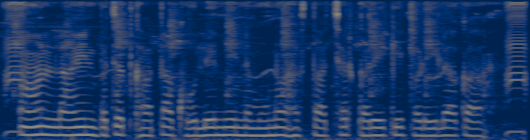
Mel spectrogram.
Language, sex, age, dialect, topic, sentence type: Bhojpuri, male, 36-40, Southern / Standard, banking, question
